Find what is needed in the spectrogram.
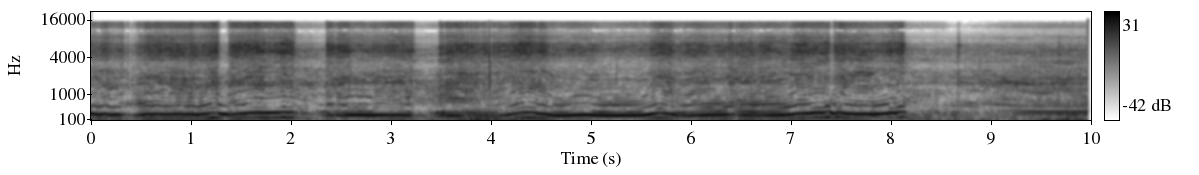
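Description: Dirt bike engine being ridden, its pitch rising and falling over and over with the throttle. About eight seconds in the throttle eases off and the note falls away as the bike slows.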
